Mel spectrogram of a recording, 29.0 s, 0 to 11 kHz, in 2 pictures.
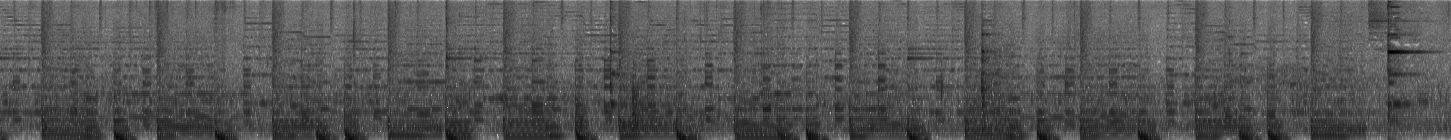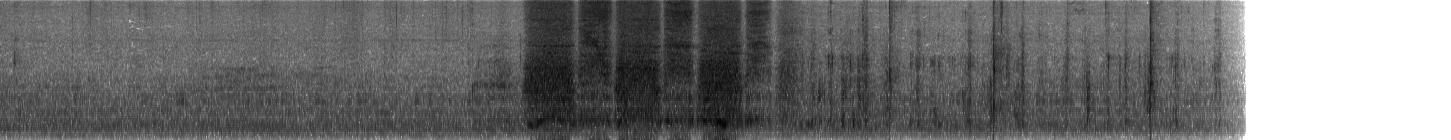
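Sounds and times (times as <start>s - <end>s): faint steady hiss: 12.9s - 22.8s
person blowing breathy puffs: 19.2s - 22.6s.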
